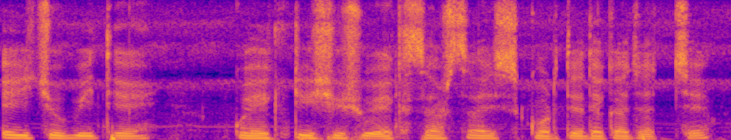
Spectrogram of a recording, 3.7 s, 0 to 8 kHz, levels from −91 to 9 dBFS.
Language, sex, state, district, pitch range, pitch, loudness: Bengali, male, Assam, Hailakandi, 125-135 Hz, 135 Hz, -14 LUFS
